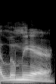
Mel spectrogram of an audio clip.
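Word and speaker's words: Lumière: their Trident yeah lumere is that a confirmed uh pronunciation yeah Lumiere lumere lumere doesn't get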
